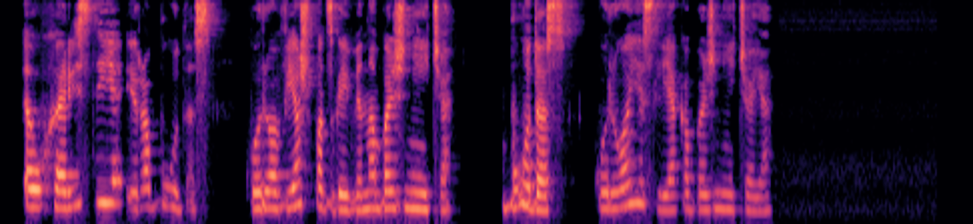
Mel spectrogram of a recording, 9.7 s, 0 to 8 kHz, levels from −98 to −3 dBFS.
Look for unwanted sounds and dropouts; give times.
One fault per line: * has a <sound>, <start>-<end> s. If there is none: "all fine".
all fine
